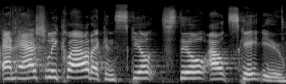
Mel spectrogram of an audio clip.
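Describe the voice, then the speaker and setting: A woman in her forties with a loud voice, giving a lively, joking inspirational talk to a women's morning gathering. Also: sits high, a little slow, a crowd in the background, background noise. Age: 40s. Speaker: guest speaker.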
